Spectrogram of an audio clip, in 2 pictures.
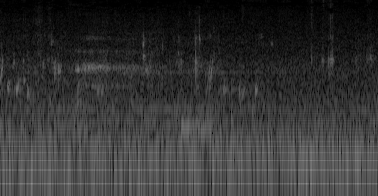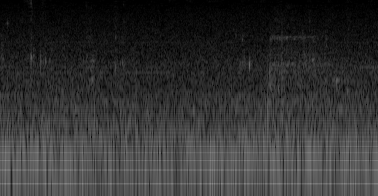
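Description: Faint handling sounds of a perch being unhooked by hand: a few small clicks and rustles over light water sounds and a low steady hum.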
